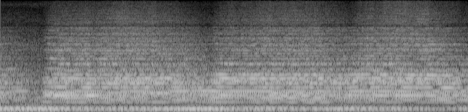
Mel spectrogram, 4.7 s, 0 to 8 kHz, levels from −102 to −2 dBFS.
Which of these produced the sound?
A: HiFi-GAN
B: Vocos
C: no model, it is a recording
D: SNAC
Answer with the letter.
C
